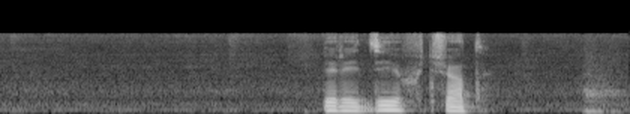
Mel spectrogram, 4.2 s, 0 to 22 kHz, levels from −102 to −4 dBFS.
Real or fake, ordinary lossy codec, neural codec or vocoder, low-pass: real; none; none; 7.2 kHz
